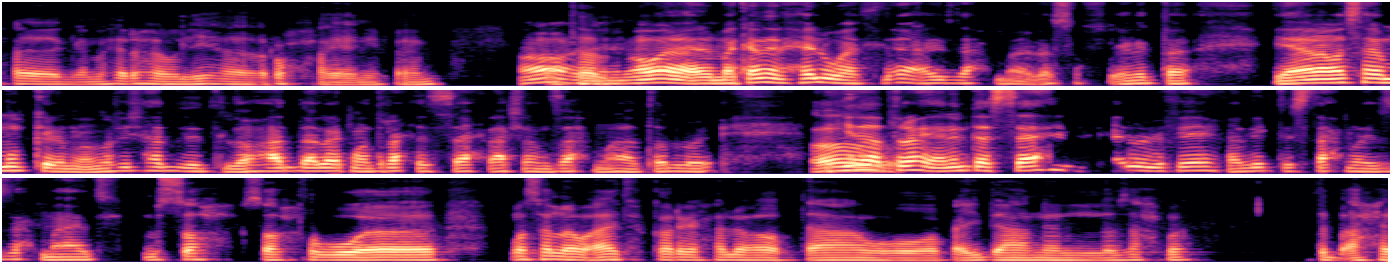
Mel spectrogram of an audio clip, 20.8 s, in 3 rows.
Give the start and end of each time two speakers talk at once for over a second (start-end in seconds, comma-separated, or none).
none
